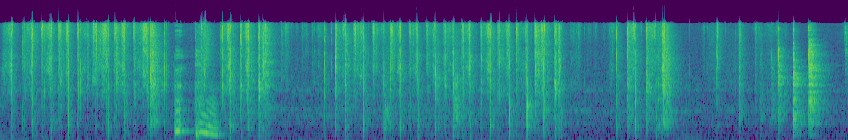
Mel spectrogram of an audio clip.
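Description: A deck of tarot cards is shuffled close by in repeated rapid riffling bursts with brief pauses between them, plus a few handling taps.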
